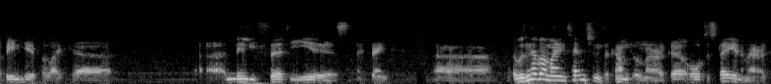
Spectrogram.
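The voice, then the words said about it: English accent. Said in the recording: “I'm hearing a, an English accent”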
